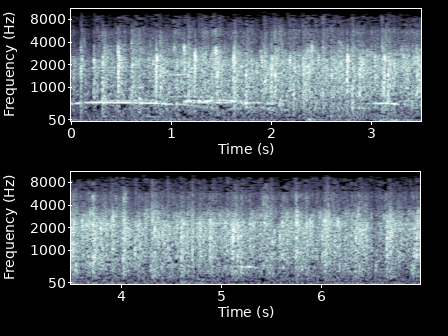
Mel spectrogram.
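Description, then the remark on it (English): Sustained applause from a sizable audience thanking the homework graders for several seconds, a dense steady patter of many hands clapping with a few faint whistles or cheers mixed in. “And can all the graders stand up, just so we can thank you and give you a proper applause?”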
